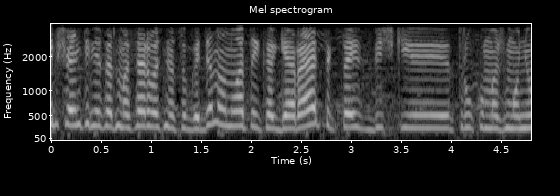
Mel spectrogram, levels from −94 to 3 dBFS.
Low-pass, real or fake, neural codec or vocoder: 3.6 kHz; real; none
